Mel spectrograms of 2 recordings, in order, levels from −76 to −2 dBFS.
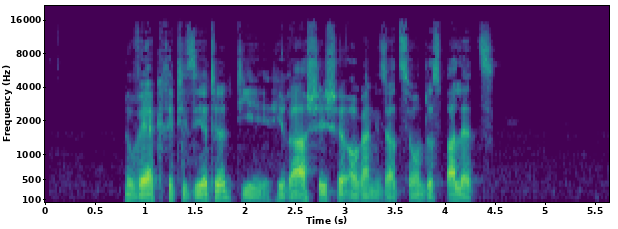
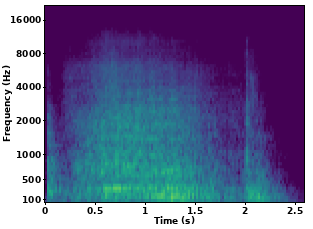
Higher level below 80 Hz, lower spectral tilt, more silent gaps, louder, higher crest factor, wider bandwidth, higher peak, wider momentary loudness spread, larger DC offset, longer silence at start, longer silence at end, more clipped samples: second, -58 dBFS vs -46 dBFS; second, -3.5 dB/octave vs -5.5 dB/octave; neither; first, -22 LUFS vs -29 LUFS; first, 22 dB vs 16 dB; about the same, 16 kHz vs 15.5 kHz; first, -2 dBFS vs -12 dBFS; second, 9 LU vs 12 LU; neither; first, 0.8 s vs 0 s; first, 1.2 s vs 0.2 s; neither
